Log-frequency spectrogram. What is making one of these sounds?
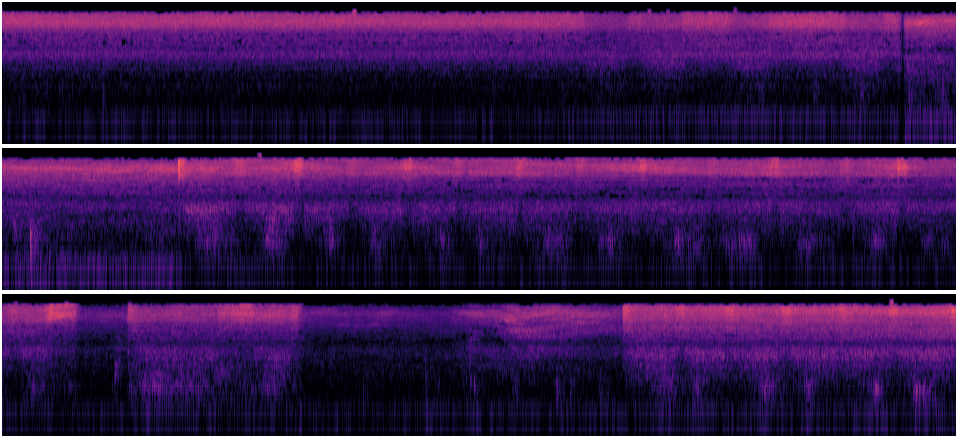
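A spray gun hisses steadily, close by.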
